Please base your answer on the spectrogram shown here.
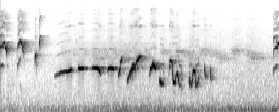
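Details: Afternoon lure song of a white-rumped shama, meant to make kept birds sing louder: sharp high chips open into a long rising whistle and fast, varied slurred phrases, ending in a quiet gap and a final chip.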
